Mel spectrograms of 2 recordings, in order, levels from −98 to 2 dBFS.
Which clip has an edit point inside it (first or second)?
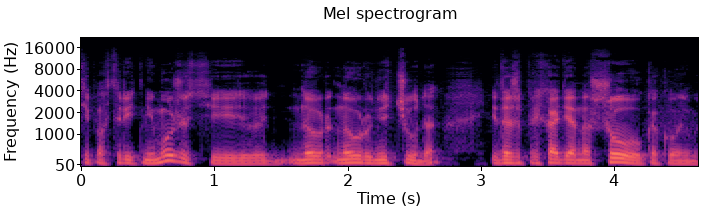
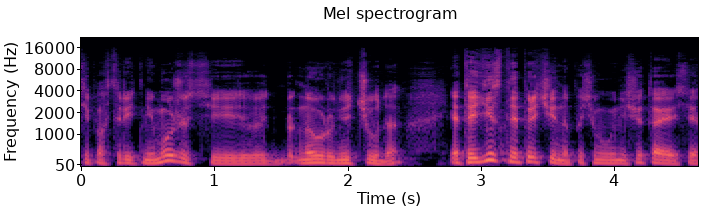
second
